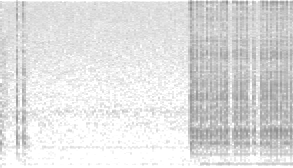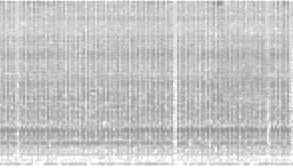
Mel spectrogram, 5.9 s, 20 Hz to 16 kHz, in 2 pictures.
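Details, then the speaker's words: Nikon Z6 with F-mount lenses on the FTZ adapter: in a quiet room a sudden steady whirring drone with low buzz and small clicks. Lens autofocus motor noise picked up most by the camera's internal mics, then the Rode VideoMicro. "the microphones in the camera itself picked up the noise from the f-mount lenses is the most and the rode videomicro picked them up the second most"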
